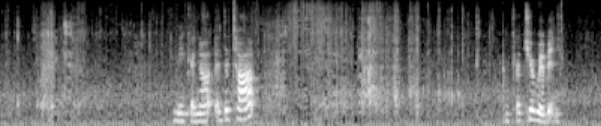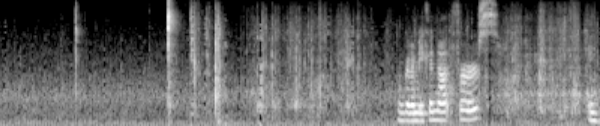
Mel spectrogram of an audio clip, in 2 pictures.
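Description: Plastic ribbon crinkles and rustles as it is tied.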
